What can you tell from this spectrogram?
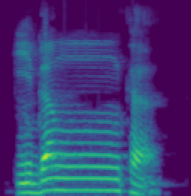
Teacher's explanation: Nah, di situ ada tanwin ketemu kaf. Apa hukum bacanya? Ikhfa. Jadi membacanya samar.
